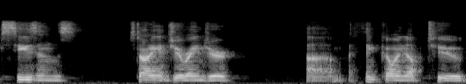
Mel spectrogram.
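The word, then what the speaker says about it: Zyuranger: I think they have 8 or 10 seasons out now, going back to Jew Ranger. Yes, it's spelled ZYU, but it's pronounced Jew, Joo.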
